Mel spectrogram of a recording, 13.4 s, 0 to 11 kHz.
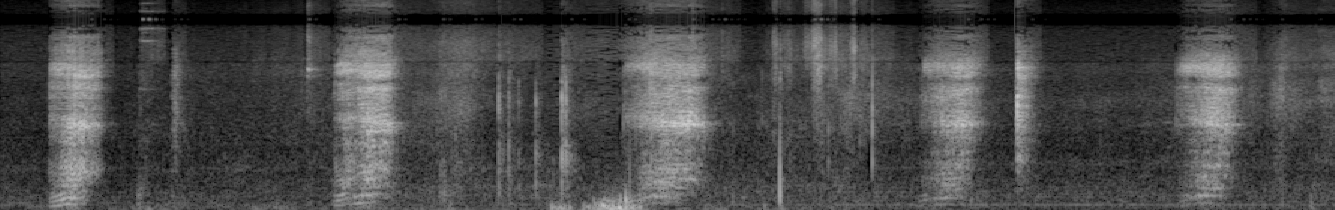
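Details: A dog makes rough, snorting breath noises about 20 times a minute with uneven spacing, recorded on a Friday night; snoring.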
